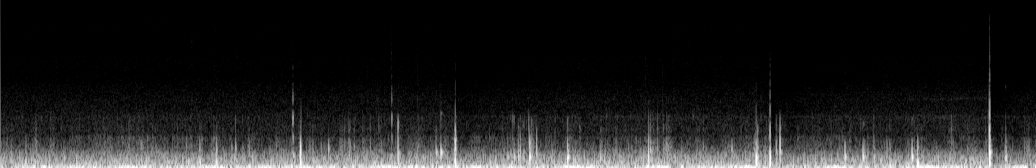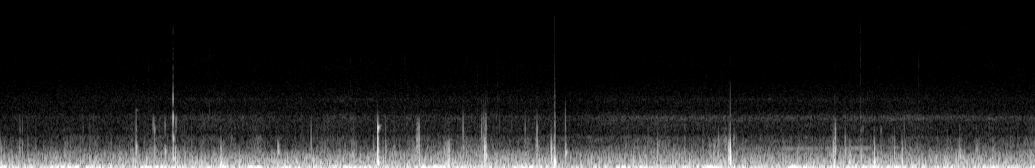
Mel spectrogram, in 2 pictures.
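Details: Adult male's bowel sounds heard through a stethoscope after drinking a chocolate protein shake: continuous low rumbling and growling with frequent brief gurgles and clicks.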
